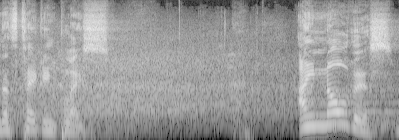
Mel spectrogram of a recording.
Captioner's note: audience laughs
